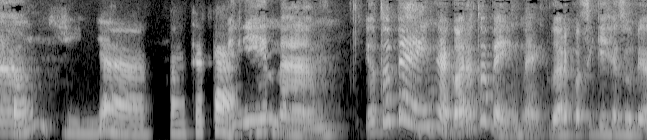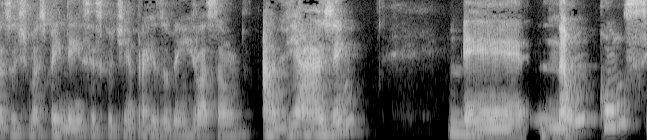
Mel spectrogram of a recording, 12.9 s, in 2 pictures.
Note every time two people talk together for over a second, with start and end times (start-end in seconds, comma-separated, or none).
none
